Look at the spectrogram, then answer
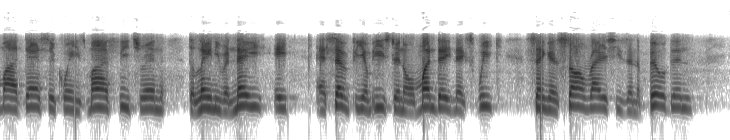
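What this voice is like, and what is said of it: East Coast American accent. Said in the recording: “You from East Coast? ... I'm picking up that accent. You're probably from Brooklyn or the Bronx, right?”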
